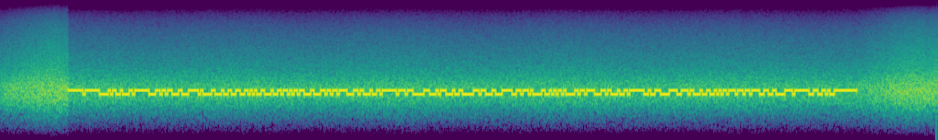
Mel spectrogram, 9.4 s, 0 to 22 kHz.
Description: RTTY (45.45 baud, 170 Hz shift), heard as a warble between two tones, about 1470 Hz centre, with radio static and a narrow filter. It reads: NAME IS JAN, QTH TAMPERE, LOC RQ89IB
